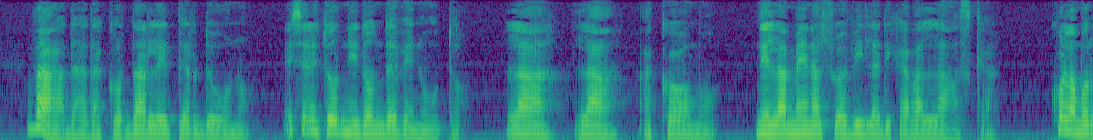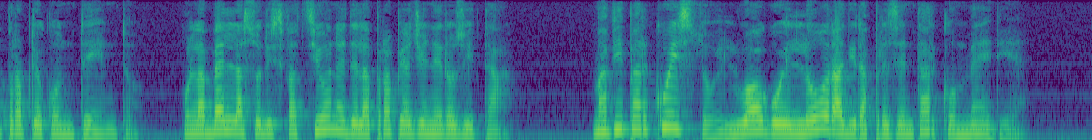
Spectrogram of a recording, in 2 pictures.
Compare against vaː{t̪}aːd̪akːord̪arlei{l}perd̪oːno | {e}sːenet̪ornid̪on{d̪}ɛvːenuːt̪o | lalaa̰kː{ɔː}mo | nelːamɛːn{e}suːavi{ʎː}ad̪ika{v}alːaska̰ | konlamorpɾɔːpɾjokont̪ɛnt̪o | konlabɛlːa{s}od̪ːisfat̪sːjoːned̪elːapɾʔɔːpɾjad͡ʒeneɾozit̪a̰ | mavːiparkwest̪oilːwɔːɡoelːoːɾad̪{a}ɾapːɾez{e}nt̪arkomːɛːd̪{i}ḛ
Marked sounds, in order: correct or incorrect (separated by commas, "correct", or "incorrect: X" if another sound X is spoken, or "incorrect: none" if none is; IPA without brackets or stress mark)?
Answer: incorrect: d̪, correct, correct, correct, correct, incorrect: a, incorrect: lː, correct, correct, incorrect: i, correct, incorrect: j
